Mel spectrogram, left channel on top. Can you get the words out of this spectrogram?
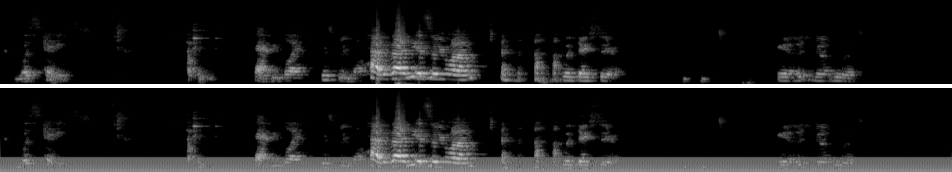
let's taste. Happy Black History Month. Happy Black History Month. What they said. Yeah, this is good.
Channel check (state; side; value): noise; right; hum, 6 dB below the sound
